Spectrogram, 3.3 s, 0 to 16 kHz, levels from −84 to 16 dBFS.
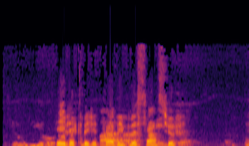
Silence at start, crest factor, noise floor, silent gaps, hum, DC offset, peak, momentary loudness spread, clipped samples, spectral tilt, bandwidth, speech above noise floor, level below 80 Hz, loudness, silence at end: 0.15 s; 12 dB; -43 dBFS; none; none; under 0.1%; 0 dBFS; 15 LU; under 0.1%; -7 dB/octave; 11.5 kHz; 31 dB; -32 dBFS; -11 LUFS; 0 s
